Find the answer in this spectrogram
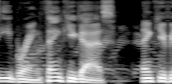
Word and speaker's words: Sebring: to ramp up there in Port Charlotte it's pronounced Sebring thank you guys thank you for helping me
